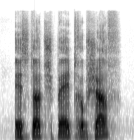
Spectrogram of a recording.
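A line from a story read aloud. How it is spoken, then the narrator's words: Voice calling out. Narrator (German): Dann rief eine Stimme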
